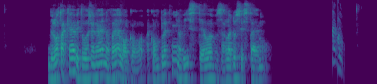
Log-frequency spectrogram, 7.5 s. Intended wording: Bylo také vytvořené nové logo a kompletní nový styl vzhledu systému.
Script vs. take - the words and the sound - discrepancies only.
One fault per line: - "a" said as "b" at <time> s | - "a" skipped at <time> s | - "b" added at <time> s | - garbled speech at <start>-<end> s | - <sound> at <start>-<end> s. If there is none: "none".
- chirp at 6.6-6.9 s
